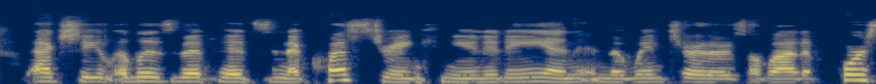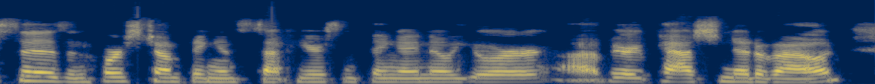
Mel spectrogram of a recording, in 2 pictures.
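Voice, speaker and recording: A woman races along at a very fast pace with hardly any pauses. Her pitch is fairly low, with a slight Minnesota accent. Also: ordinary pitch variation. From Minnesota, US Midwest. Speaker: nonprofit CEO. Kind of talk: casual interview chat.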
